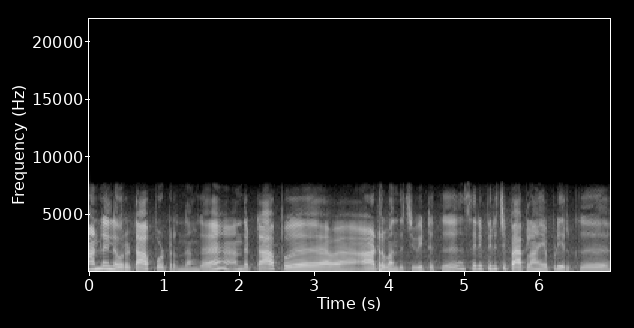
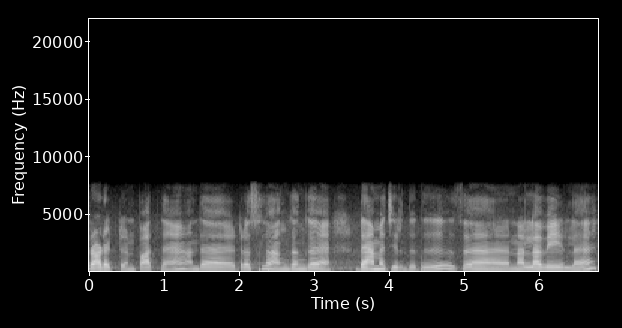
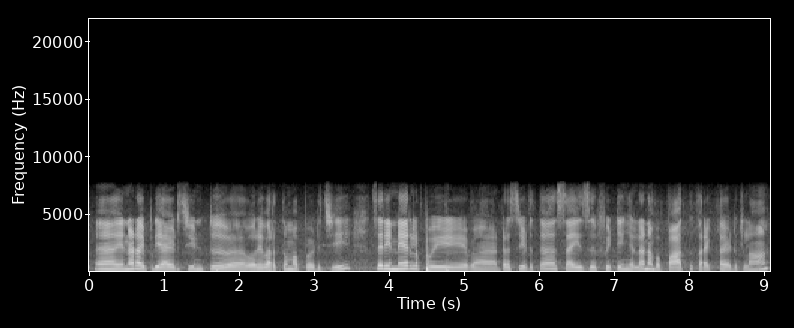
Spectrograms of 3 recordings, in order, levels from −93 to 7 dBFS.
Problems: none marked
